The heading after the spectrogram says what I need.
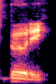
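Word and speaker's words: Boutte: pass dropped by booty the announcer is pissing me off with how he pronounces his name how is he announcing his name Raymond boute boute bout bout another Dro by boute I'm like dude it's booty booty booty booty popping everywhere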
